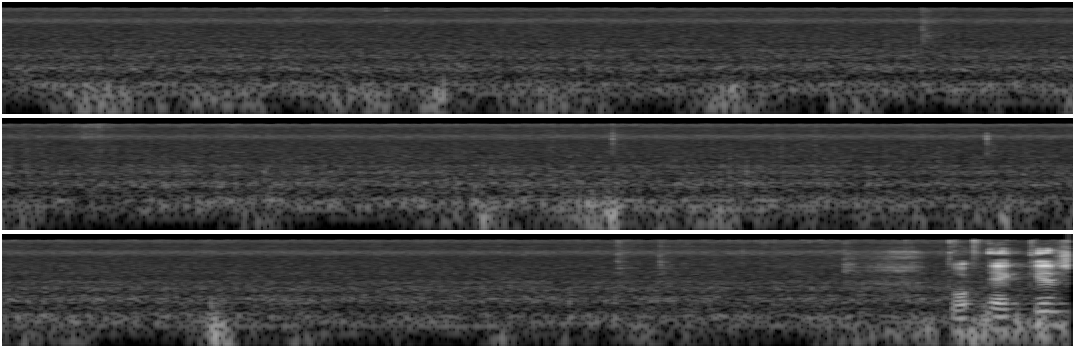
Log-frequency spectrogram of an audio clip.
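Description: Pen writing on paper: irregular soft taps and rubs as the pen moves and the hand shifts on the sheet, over a steady background hiss.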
